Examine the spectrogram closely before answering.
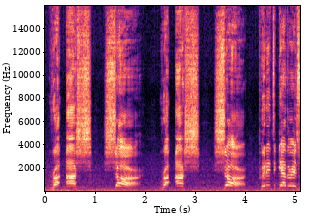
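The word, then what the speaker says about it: ראש: Raash.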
